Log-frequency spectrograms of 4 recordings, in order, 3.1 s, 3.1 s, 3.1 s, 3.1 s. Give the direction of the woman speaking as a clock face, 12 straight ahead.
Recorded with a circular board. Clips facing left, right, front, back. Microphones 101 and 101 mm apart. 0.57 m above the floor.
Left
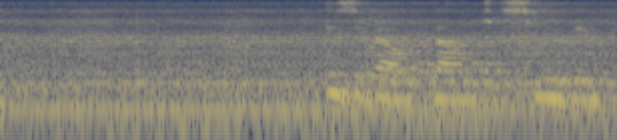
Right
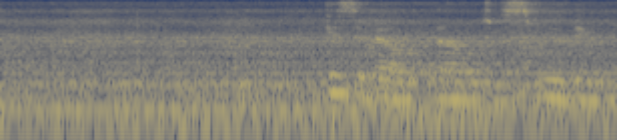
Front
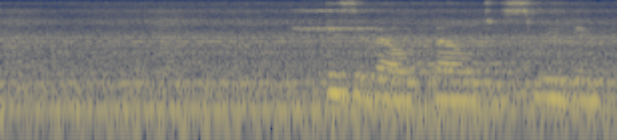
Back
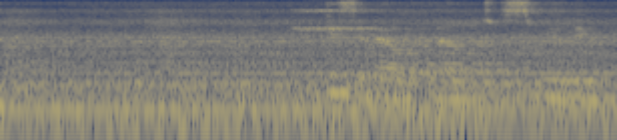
11 o'clock.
